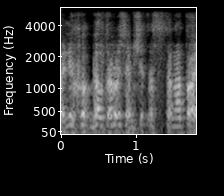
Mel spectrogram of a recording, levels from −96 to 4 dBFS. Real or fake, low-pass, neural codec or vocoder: real; 5.4 kHz; none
